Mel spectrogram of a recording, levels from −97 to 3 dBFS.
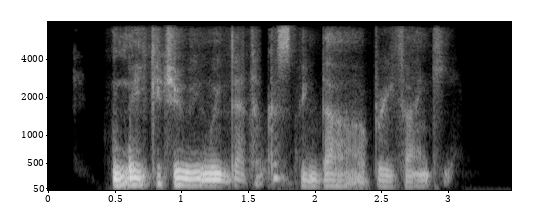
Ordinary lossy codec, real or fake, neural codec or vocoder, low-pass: AAC, 48 kbps; fake; codec, 16 kHz in and 24 kHz out, 0.4 kbps, LongCat-Audio-Codec, four codebook decoder; 7.2 kHz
